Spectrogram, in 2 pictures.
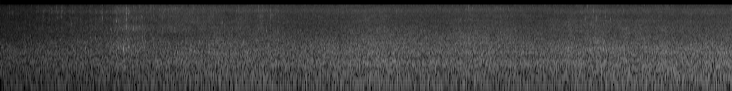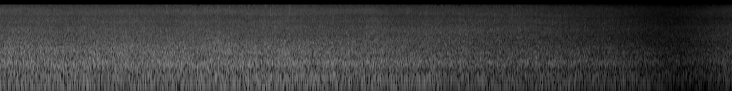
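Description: Ocean surf breaking on a rocky shore, a steady rush of waves with no distinct single crashes. It swells up over the first few seconds and dips briefly near the end.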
